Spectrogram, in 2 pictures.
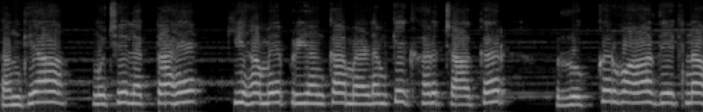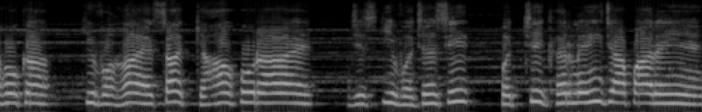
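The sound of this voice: A man speaks at a fairly slow pace in a cartoonish character voice, with faint music playing in the background.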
